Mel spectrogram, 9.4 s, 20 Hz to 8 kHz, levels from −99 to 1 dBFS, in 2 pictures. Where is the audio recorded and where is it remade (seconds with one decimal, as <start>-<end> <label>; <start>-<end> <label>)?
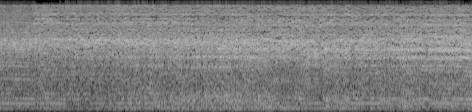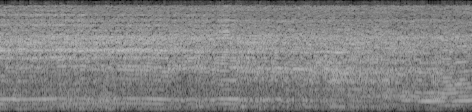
0.0-2.5 recorded; 2.5-3.6 remade; 3.6-9.4 recorded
